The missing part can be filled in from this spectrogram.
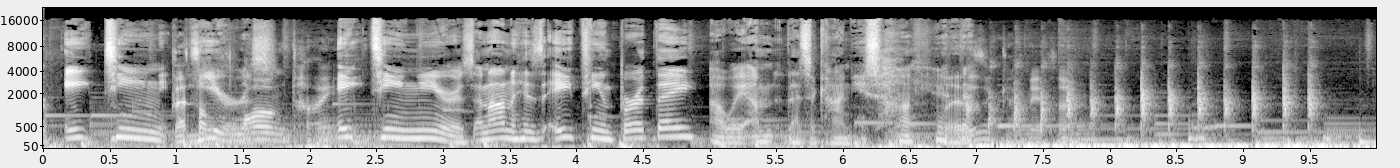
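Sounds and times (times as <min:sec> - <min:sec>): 
speech: 0:00.0 - 0:08.8
sharp knocking on a door: 0:06.9 - 0:10.0.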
